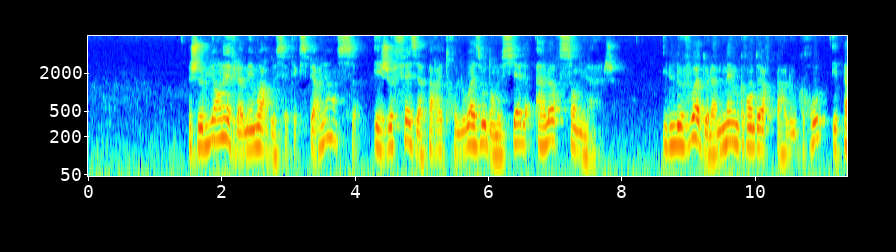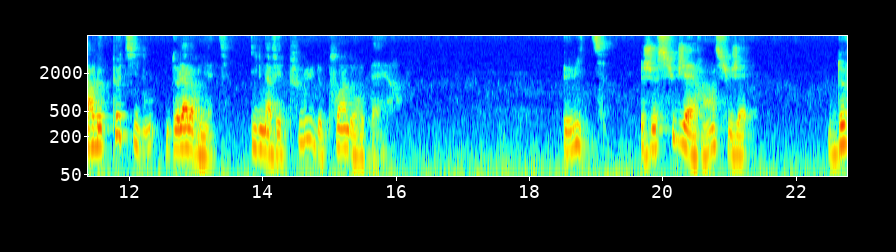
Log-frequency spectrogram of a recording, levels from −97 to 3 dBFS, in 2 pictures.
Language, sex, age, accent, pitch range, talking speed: French, male, 40-59, French, 105-145 Hz, 135 wpm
